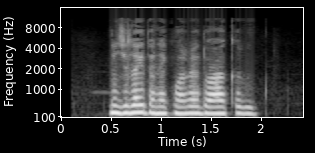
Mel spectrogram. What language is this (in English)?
Pashto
